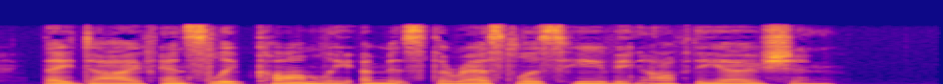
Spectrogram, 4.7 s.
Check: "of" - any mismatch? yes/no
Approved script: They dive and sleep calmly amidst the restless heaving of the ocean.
no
